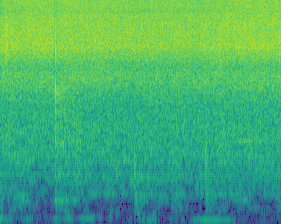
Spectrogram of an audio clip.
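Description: Potato chunks sizzling steadily as they fry in oily tomato masala in a wok, with a spoon stirring and now and then clicking against the pan.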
